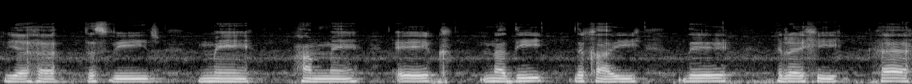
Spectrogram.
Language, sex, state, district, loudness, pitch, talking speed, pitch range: Hindi, male, Punjab, Fazilka, -15 LUFS, 135 Hz, 65 wpm, 130-140 Hz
